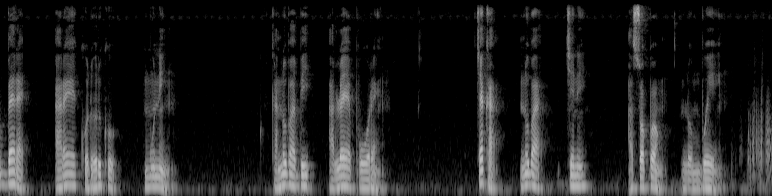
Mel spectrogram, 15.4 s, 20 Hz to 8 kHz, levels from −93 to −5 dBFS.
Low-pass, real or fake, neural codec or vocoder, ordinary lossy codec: 7.2 kHz; real; none; AAC, 48 kbps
